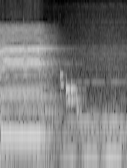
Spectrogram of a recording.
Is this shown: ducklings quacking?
no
